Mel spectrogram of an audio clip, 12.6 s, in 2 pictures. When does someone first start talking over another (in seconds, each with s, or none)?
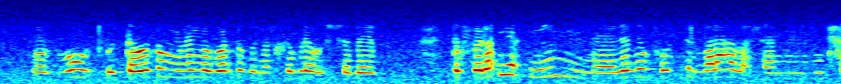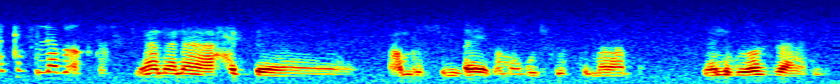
none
